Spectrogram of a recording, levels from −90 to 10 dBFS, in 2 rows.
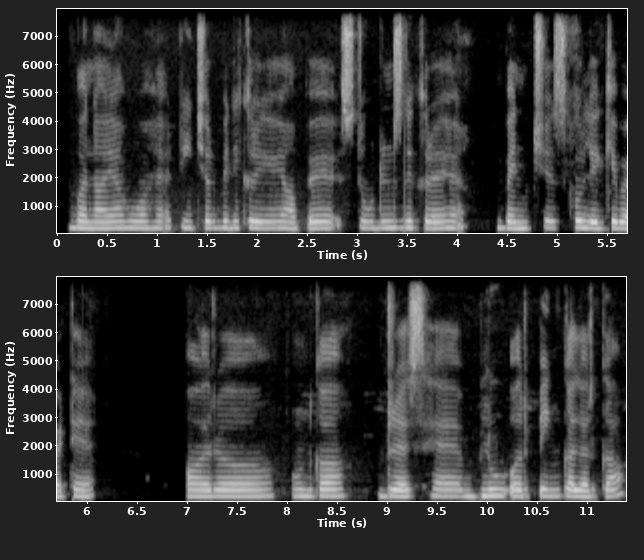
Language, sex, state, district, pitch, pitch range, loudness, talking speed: Hindi, female, Maharashtra, Nagpur, 230 Hz, 220-235 Hz, -16 LUFS, 145 wpm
